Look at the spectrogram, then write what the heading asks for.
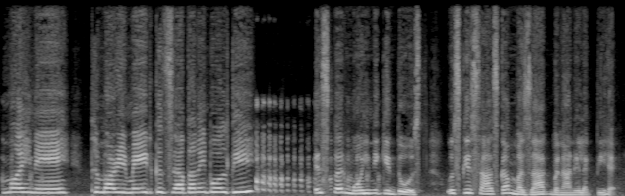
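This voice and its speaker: A woman with a high voice narrates a scripted story. Her delivery is very lively in pitch, and the recording is close and dry. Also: dry recording.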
